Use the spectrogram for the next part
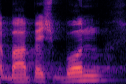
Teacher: Number 1 کہ اس کو پیش کو مجہول نہیں پڑھنا، جیسے با پیش بن مکمل ہونٹ گول کر کے اگر ہونٹوں کا دائرہ کھلا رہ گیا با پیش بن تو یہ مجہول ہو جائے گا۔ اور اسی طرح اس کے اوپر مکمل غنہ نہیں کرنا، یعنی اس کو زیادہ لمبا نہیں کرنا، با پیش بن اس طرح نہیں کرنا، با پیش بن اتنا رہے۔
